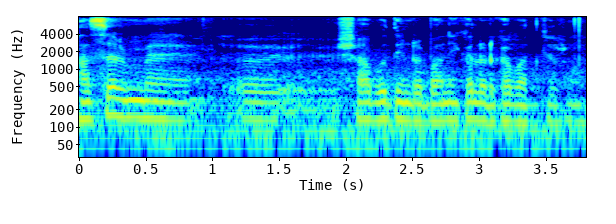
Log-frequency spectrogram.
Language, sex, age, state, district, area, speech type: Urdu, male, 18-30, Delhi, North East Delhi, urban, spontaneous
